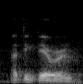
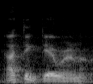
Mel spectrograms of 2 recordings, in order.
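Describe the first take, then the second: No difference in how they are said.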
